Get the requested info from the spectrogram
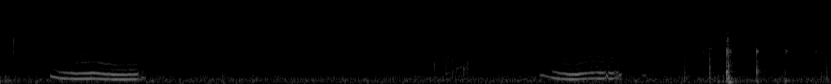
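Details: Domestic cat snoring while asleep, a regular habit; two soft whistling, nasal snores about five seconds apart, each sliding down then leveling off, with faint room hiss and a few light clicks near the end.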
